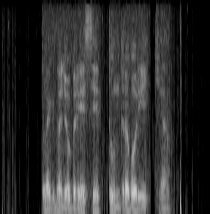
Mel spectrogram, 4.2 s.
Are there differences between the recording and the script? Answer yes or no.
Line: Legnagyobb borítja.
yes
